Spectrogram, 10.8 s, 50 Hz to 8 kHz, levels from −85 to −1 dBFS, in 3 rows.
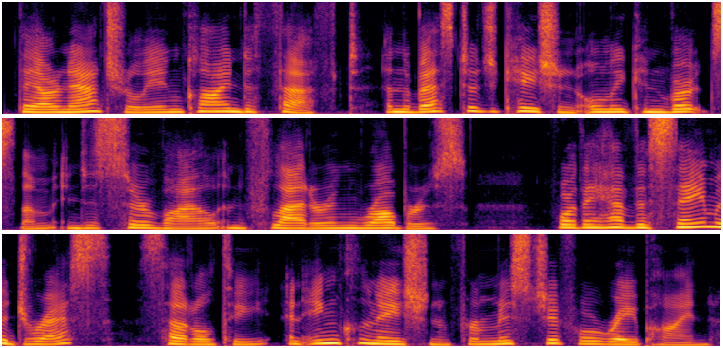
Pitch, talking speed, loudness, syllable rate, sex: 205 Hz, 170 wpm, -17 LUFS, 5.8 syllables/s, female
